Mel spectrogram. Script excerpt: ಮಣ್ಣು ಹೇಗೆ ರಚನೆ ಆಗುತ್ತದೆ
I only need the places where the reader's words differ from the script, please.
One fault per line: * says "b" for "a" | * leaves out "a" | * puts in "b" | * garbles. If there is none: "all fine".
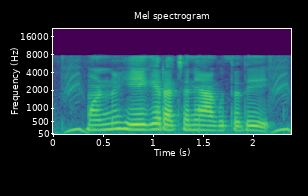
all fine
